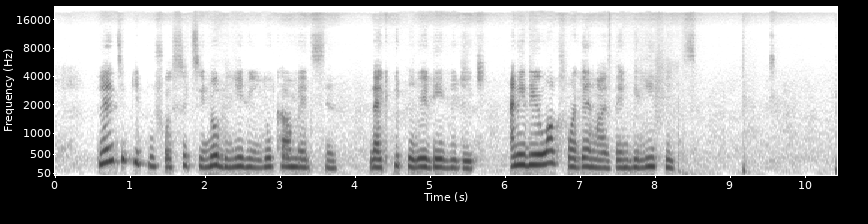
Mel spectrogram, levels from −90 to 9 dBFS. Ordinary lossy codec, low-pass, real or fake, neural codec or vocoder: none; 19.8 kHz; fake; codec, 44.1 kHz, 2.6 kbps, DAC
